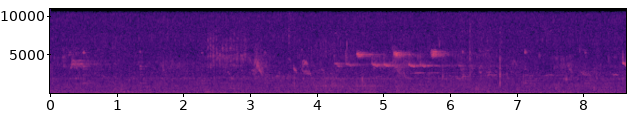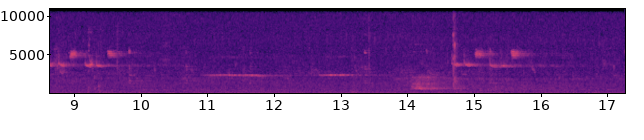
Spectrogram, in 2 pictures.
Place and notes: Rue de lArmide, La Rochelle, France - P@ysage Sonore - Landscape - La Rochelle COVID Flight of semi distant bells 9h
Bus, cars, pedestrians and at 4 ' > 9 o'clock, and flight of bells
4 x DPA 4022 dans 2 x CINELA COSI & rycote ORTF . Mix 2000 AETA . edirol R4pro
